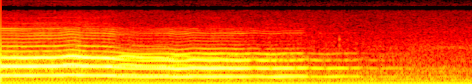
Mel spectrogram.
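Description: A naat reciter's single voice holding one long note that sinks slightly in pitch and fades out near the end, with no instruments.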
